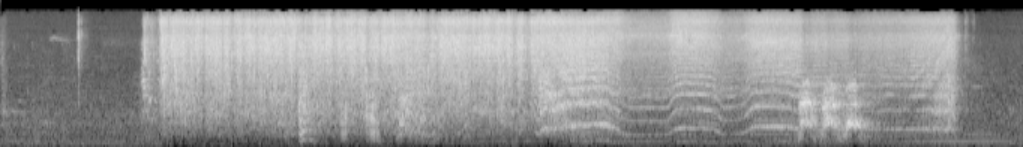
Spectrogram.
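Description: FPV racing quad's brushless motors spinning up under water, propellers churning and spraying the water in a loud continuous rush that starts about a second and a half in. In the second half a motor whine rises and falls repeatedly as the throttle changes, and the whole sound cuts off suddenly near the end as the quad is out of the water.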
